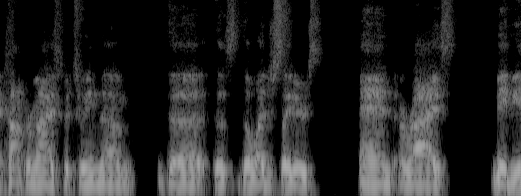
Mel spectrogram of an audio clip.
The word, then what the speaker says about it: ARISE: They pronounce it ARISE, even though it looks like REAs to me, but they have a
